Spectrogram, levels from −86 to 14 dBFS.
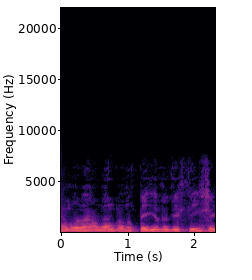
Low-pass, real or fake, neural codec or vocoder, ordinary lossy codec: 7.2 kHz; fake; codec, 44.1 kHz, 3.4 kbps, Pupu-Codec; Opus, 24 kbps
